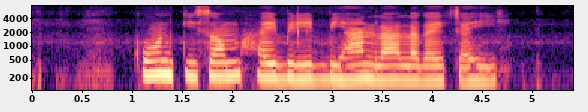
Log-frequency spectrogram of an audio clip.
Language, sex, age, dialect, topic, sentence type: Chhattisgarhi, female, 18-24, Northern/Bhandar, agriculture, question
